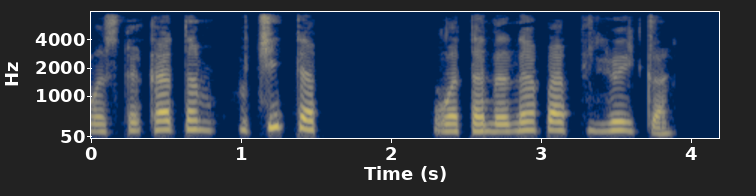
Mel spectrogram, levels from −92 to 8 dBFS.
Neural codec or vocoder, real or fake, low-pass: codec, 16 kHz, 4 kbps, FreqCodec, larger model; fake; 7.2 kHz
